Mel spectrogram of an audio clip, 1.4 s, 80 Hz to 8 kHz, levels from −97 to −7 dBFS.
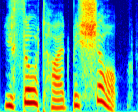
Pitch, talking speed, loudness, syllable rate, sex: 265 Hz, 215 wpm, -16 LUFS, 5.2 syllables/s, female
